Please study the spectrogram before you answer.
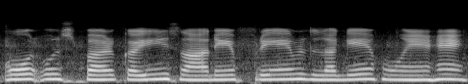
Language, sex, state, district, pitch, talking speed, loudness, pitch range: Hindi, female, Madhya Pradesh, Bhopal, 220 Hz, 115 wpm, -11 LUFS, 215-235 Hz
